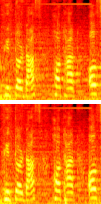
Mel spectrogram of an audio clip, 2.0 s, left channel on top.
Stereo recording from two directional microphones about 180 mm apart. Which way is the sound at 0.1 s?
30° right (ahead or behind).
